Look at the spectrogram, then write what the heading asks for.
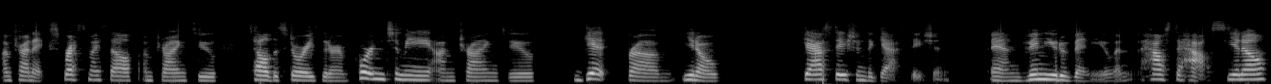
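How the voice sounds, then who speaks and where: A woman's voice: medium pitch, normal speed, fairly bright tone, no room sound, muffled recording. A woman in her thirties telling her story casually as an interview guest, rambling and emphatic, piling up lists as she goes. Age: 30s. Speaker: guest author and musician.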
